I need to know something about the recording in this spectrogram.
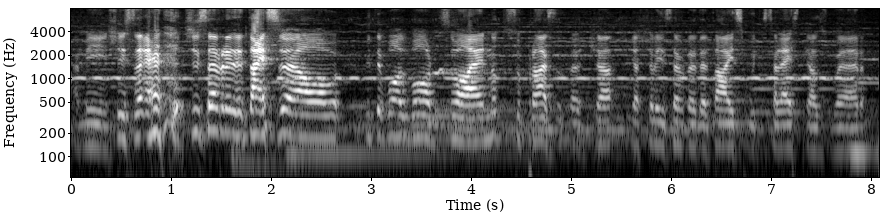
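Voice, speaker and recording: A man giving casual, halting, sweary reaction commentary as he plays a video game, sounding exasperated. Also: a little high, animated, poor audio. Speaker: game streamer. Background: game music.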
